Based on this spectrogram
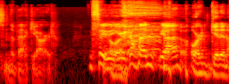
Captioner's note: chuckles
